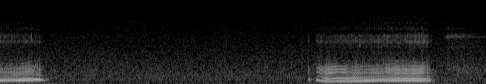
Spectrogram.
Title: Kona snoring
